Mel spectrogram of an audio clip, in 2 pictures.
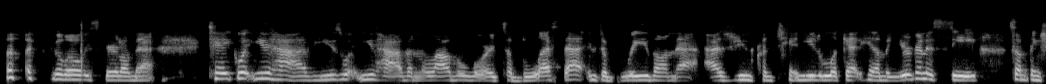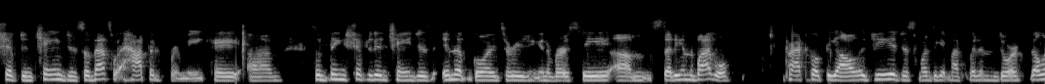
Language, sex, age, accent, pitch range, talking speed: English, female, 30-49, American, 185-225 Hz, 225 wpm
